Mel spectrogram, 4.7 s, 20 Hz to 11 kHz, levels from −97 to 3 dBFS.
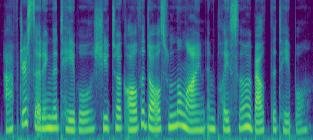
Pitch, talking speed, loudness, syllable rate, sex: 210 Hz, 230 wpm, -19 LUFS, 5.4 syllables/s, female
